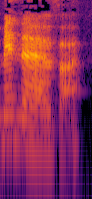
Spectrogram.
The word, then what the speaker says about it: Minerva: are wondering it's mi n ER V so Minerva I'm making this video today just to tell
